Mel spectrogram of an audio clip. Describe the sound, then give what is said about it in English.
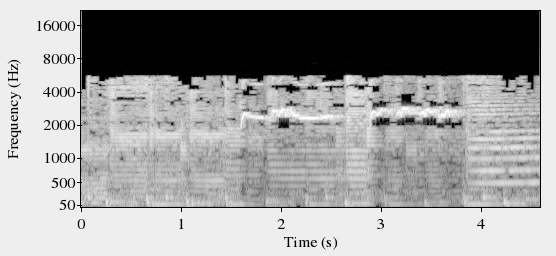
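A whistled melody rides high above a full band backing, with sustained, slightly wavering notes held over steady rhythmic accompaniment. No one speaks. “Watch out for the whistles.”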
